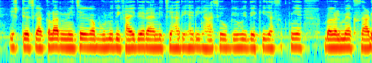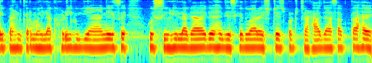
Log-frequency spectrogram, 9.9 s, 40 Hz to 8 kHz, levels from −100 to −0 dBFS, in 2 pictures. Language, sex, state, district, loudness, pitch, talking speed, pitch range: Hindi, male, Chhattisgarh, Sukma, -17 LUFS, 150 Hz, 270 wpm, 145-150 Hz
